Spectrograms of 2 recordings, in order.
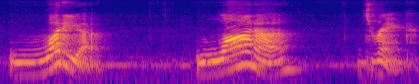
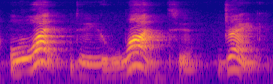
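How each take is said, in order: First: The words are reduced and run together. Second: Each word is pronounced fully and separately.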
